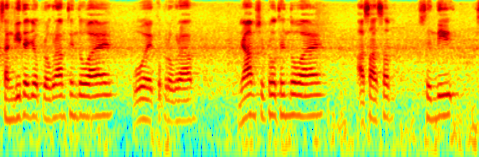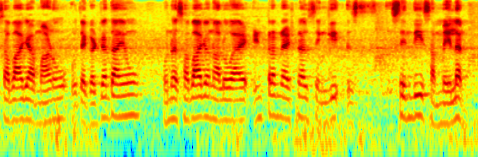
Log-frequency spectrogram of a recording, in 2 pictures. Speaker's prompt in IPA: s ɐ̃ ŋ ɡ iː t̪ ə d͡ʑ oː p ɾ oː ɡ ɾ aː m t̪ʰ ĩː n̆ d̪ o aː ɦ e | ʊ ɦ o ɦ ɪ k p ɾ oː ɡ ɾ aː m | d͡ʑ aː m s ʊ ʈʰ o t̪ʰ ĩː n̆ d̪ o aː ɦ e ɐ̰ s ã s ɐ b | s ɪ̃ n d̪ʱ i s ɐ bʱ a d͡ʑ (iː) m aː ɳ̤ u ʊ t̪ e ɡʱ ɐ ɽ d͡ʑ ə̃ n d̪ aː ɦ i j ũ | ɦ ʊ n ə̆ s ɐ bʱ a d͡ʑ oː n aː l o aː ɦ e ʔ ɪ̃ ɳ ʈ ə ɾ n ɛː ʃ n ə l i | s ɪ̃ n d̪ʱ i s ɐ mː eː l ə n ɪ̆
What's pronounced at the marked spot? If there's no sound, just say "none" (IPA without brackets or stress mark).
aː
